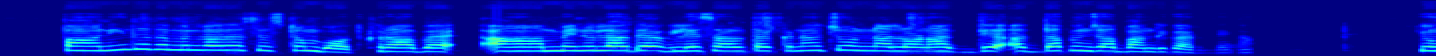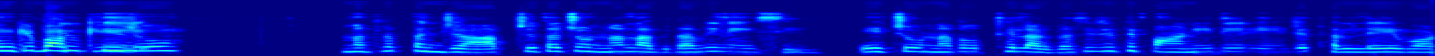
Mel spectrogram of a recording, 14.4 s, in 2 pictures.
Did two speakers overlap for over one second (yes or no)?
no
